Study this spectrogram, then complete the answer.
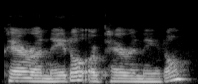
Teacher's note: main stress though on that nay syllable that's where you want your length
